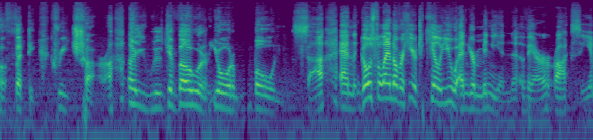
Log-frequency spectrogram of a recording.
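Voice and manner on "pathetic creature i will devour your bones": contemptuous, scoffing, sneering monster voice. Voicing a giant who scoffs at a small demonic minion: scoffing giant voice.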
